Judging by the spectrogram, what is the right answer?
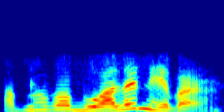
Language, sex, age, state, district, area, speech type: Assamese, female, 18-30, Assam, Charaideo, rural, conversation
